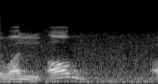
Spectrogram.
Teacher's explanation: را موٹی ضاد موٹا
